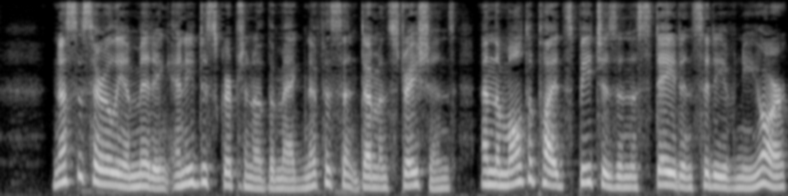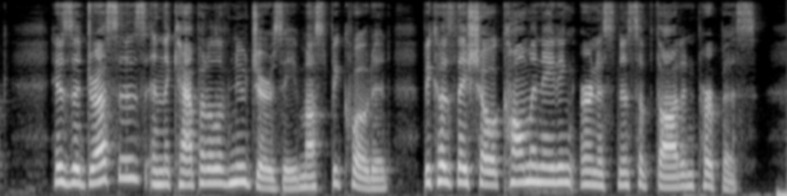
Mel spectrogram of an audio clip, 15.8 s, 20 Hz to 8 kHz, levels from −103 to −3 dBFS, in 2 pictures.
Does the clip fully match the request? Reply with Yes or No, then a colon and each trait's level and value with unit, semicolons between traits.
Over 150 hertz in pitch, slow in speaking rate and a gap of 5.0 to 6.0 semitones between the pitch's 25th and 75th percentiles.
No: high, 190 Hz; average, 160 wpm; wide, 5.4 semitones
